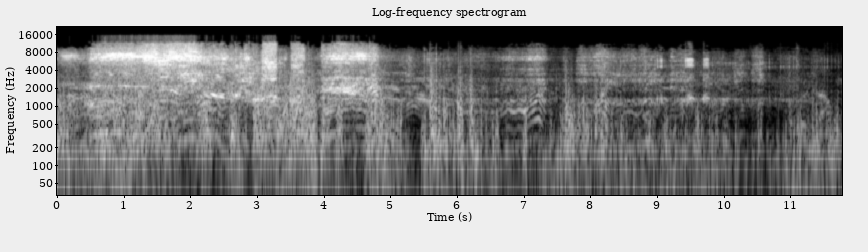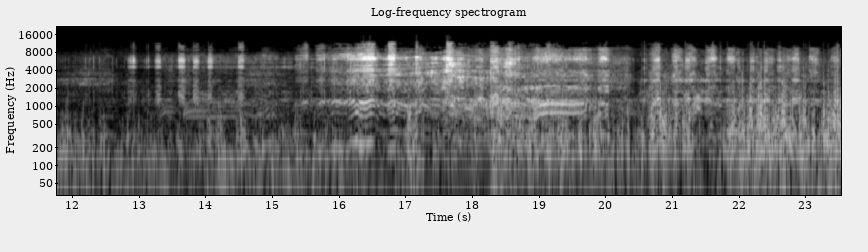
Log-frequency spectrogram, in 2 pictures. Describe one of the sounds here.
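A remote-control car's electric motor whines and revs up and down.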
